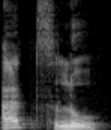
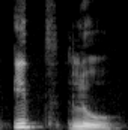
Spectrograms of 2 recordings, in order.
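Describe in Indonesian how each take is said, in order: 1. Kata itu diawali dengan vokal a. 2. Kata itu diawali dengan vokal i. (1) "bukan uh, atslu" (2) "Bukan itlu"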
